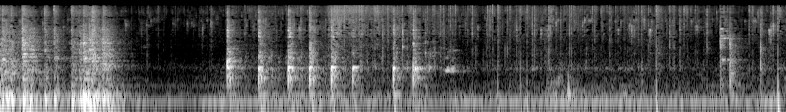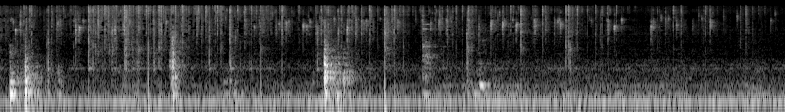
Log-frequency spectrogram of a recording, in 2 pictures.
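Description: Green chillies sizzling in a little hot oil in a thin, light kadhai, louder in the first second or two. A spatula clicks and scrapes against the pan as they are stirred.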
